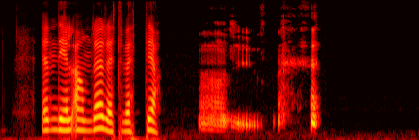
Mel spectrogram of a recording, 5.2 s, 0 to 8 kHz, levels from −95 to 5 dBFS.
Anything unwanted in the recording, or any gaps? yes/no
yes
